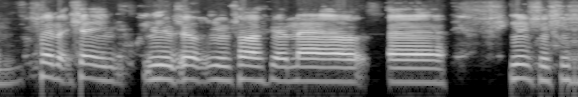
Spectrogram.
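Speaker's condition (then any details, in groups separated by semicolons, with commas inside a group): Mouth cancer, tongue removed; mouth, neck and throat cancer, tongue removed; multiple surgeries; hard to understand, difficulty enunciating words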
